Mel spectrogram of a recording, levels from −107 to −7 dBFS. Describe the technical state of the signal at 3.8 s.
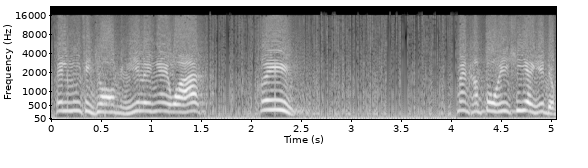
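At 3.84 to 3.86 s there is a repeated buffer. New audio arrived late, so a 20 ms block of speech played once more. The hard joins at each end make a short click, almost a brief buzz, with no audio lost.

Under that, the whole signal carries distortion, and the pauses fill with noise. This is likely a stuck bit, where one data bit stays fixed. That puts many sample values off by that bit's weight.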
